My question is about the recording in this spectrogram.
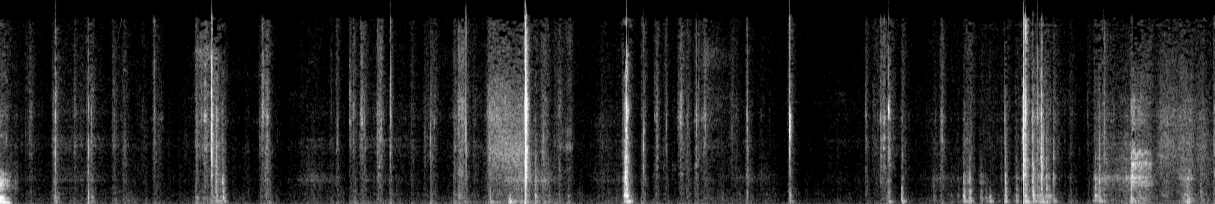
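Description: Irregular small plastic clicks and snaps as a plastic pry tool works the latches of a car wiring connector free from its USB adapter housing, with the sharpest snap about five seconds in.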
